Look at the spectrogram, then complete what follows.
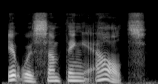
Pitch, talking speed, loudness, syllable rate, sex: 170 Hz, 150 wpm, -17 LUFS, 5.2 syllables/s, female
